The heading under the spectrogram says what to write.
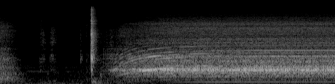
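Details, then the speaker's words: Chinese handheld stick (arc) welder switched back on after its thermal trip reset: a click, then the fan spins up to a steady whirr with an even hum beneath. Output voltage restored and running normally; the trip gives no outward indication. "yeah it's back to life so annoying the thermal trip doesn't give you any indication that it's that that's gone you just get no voltage but no other outward indication"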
